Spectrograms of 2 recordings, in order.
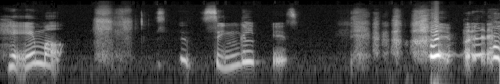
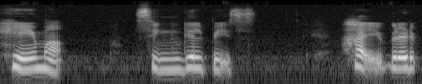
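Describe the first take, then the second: First: It is said in a crying, tearful voice. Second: It is said in a shy, bashful tone. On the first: "ఏడుపుతో" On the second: "సిగ్గుపడుతూ"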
